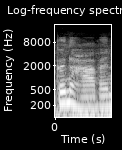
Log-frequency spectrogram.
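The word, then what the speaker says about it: Bunnahabhain: buena haven distillery so that is how you pronounce it been having i'm gonna walk over this way just to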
